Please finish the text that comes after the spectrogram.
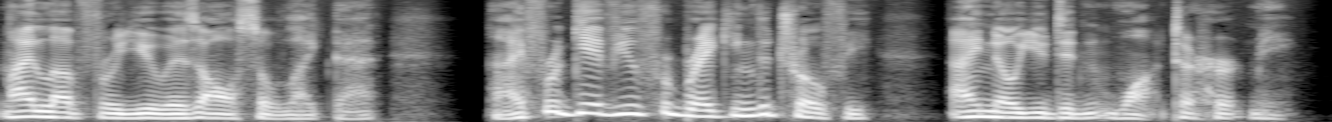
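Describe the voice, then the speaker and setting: A man's voice: mid-range voice, sing-song, normal speed, no room sound, clean studio sound, pitched below the performer's own voice. A man voicing a kind, forgiving father in a storybook reading. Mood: reassuring. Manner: soft, reassuring.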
